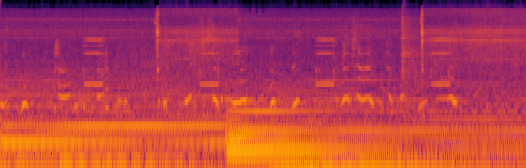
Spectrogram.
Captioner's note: cries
